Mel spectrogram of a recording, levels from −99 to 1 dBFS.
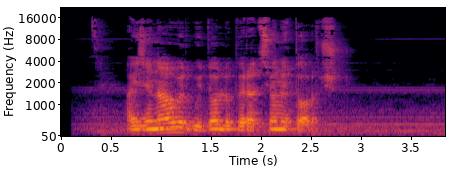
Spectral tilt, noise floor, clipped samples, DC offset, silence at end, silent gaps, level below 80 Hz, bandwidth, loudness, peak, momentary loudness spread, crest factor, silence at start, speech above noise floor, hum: -4.5 dB/octave; -51 dBFS; under 0.1%; under 0.1%; 0 s; none; -72 dBFS; 16 kHz; -29 LUFS; -12 dBFS; 25 LU; 18 dB; 0.3 s; 23 dB; none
